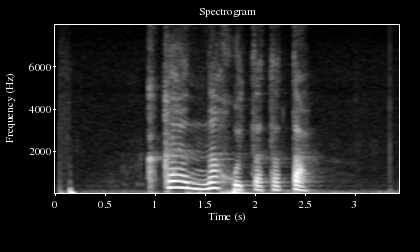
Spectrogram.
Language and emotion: Russian, angry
